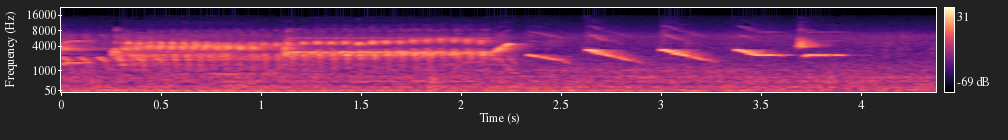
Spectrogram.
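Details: Timbrado canary of Spanish breed, recorded 30 May 2017: a sustained double-pitched rolling trill for two seconds, then five separate sharp descending whistles spaced evenly apart.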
